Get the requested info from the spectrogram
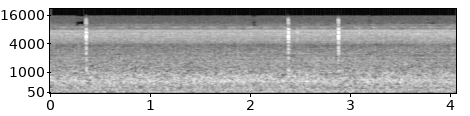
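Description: Steady low hum with constant hiss, unchanging throughout, broken only by three faint, short ticks.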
